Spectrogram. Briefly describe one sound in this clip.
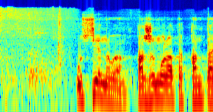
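A man reads out aloud through a microphone.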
